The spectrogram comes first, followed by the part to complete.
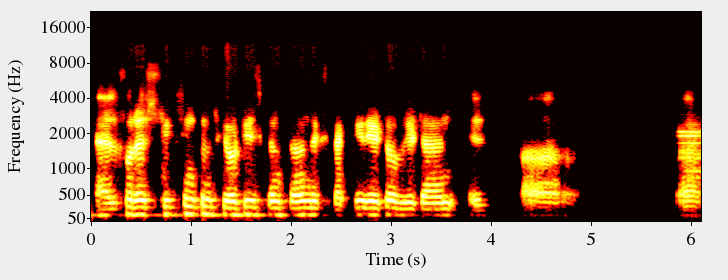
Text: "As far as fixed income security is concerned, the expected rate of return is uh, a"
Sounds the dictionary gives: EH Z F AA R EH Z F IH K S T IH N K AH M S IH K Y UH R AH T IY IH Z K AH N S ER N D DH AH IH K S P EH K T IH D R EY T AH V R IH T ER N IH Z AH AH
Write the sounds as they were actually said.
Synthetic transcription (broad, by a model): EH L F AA R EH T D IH K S IH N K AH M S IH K Y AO R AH T IY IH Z K AH N S ER N D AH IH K S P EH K T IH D R EY T AH V R IH T ER N IH Z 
